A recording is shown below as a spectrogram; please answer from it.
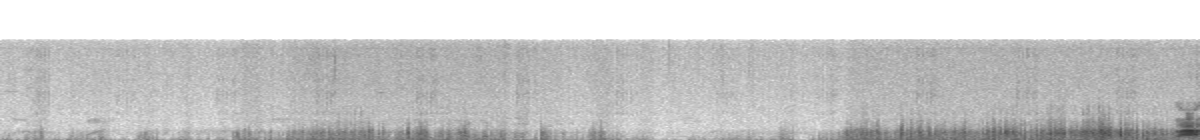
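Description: Wind buffeting the microphone: an uneven rushing that dips for a moment, then grows louder and stays up from about eight and a half seconds in.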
